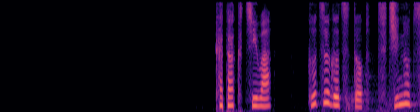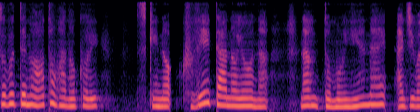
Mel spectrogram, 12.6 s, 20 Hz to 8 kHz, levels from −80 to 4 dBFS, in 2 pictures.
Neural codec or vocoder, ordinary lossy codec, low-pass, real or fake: codec, 16 kHz in and 24 kHz out, 0.4 kbps, LongCat-Audio-Codec, two codebook decoder; none; 7.2 kHz; fake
